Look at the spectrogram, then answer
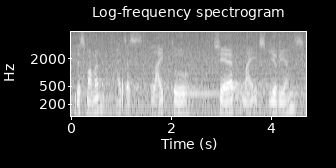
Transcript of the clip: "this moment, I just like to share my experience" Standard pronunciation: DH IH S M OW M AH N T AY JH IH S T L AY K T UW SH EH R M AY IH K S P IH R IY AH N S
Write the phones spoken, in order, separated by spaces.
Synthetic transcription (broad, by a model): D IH S M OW M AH N AY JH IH S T L AY K T UW SH EH R M AY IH K S P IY R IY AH N S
